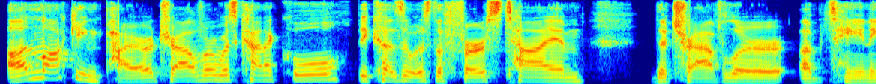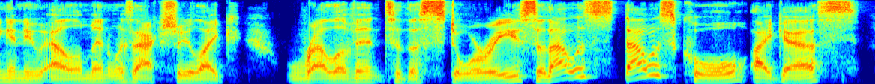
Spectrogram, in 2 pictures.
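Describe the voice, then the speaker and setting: A man's voice: mid-range voice, animated, moderate pace, fairly bright tone, no room sound. A male game streamer with a mid-range voice, talking casually and at length in a blunt, informal way. He swears freely and is recorded dry and close to the mic. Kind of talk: casual rambling game commentary.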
